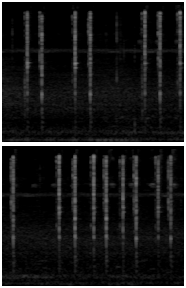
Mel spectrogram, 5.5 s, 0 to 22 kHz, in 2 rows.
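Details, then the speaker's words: 2015 Lincoln MKX, flood-damaged: uneven sharp ticks about three or four a second from inside the door as the power window motor tries to run; clicking but the window does not move. "So, it's trying to do something inside of there and it's it's just not doing anything."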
